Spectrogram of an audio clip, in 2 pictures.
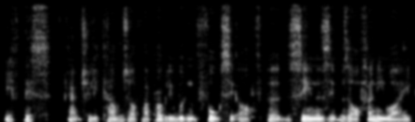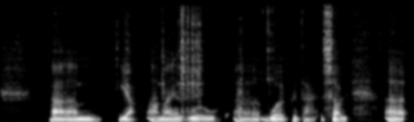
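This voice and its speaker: A man with a slightly husky voice giving a casual step-by-step repair demonstration, explaining patiently and a little hesitantly as he works with his hands. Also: on the low side, moderate pace, dark tone, slight background noise. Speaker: host of a toy repair tutorial.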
